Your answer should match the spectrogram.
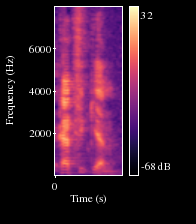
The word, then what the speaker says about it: Khachikyan: Se pronuncia igual que se escribe. Kachikian, igual. ¡Cuidado, hombre!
